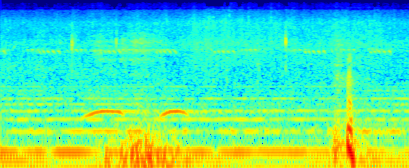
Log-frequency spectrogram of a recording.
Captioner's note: owl hoots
